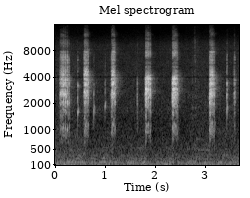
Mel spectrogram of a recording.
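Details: Long-tailed shrike lure recording used to stimulate singing: irregular harsh, grating bursts spaced about half a second to a second apart, with a few faint ticking notes between them.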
